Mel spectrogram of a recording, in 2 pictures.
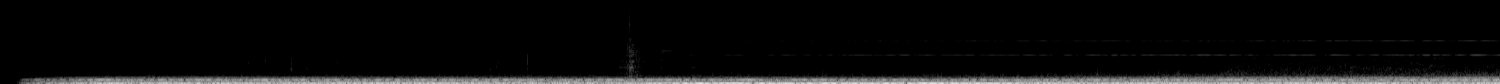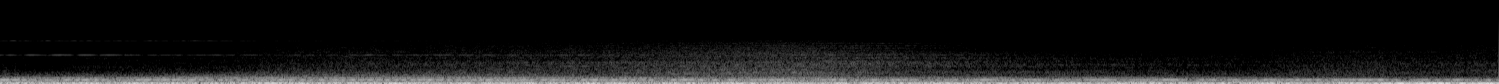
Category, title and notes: Soundscapes > Indoors
Abandoned Basement Ambience with Music
This is a chilling basement ambience combined with an eerie soundscape, featuring distant moans, metallic clangs, and unsettling atmospheric textures. I’ve added a subtle background music to enhance the creepy vibe and give it a deeper, more immersive atmosphere. The music adds a layer of psychological tension, creating a perfect horror environment. If you need string sections (violin, cello, etc.)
